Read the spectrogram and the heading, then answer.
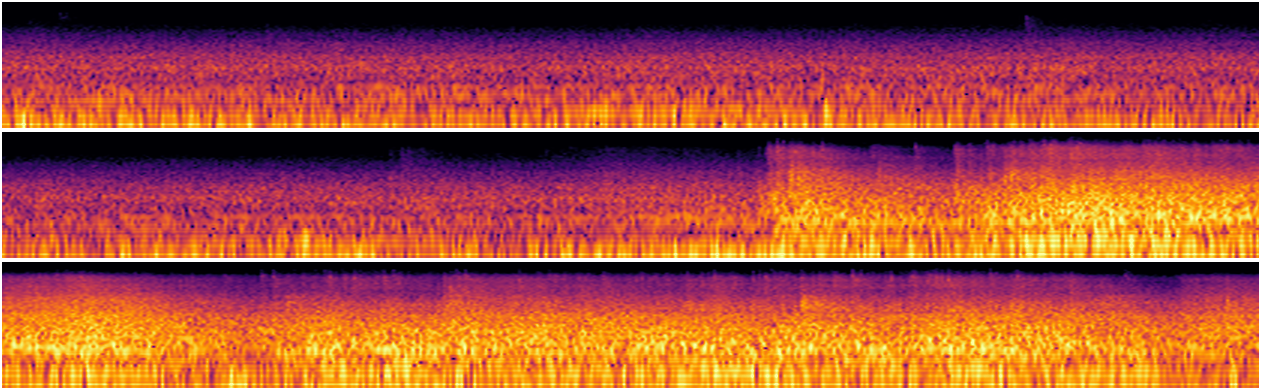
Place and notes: Poznan, Mateckigo street, stair case - dynamic rain
the noise is the sound of a very heavy rain outside. every once in a while the downpour smashes on the lid leading to the roof and on a plastic window. Someone in the storage unit is having a conversation through their phone's loudspeaker. the elevator goes down - its machinery is just on the other side of the wall. inhabitants walking on the floor.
